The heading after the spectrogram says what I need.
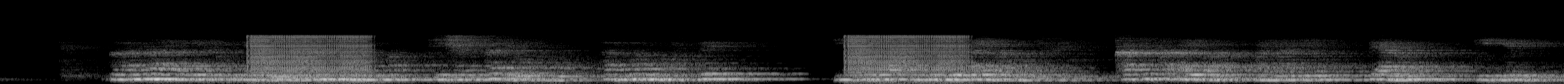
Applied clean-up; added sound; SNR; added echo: none; Cupboard open or close / Door; 7 dB; reverberation time 2.1 s.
